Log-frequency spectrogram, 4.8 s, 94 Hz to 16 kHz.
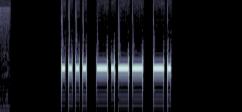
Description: Morse code, heard as a keyed tone, about 17 wpm, 700 Hz. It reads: HYN
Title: USA Call Sign Postfixes - 3 Letters 17wpm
